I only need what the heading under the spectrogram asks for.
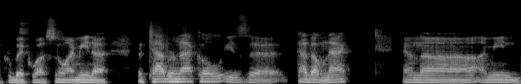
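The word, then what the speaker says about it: tabarnak: So we instead of tabernacle, we say tabernac.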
